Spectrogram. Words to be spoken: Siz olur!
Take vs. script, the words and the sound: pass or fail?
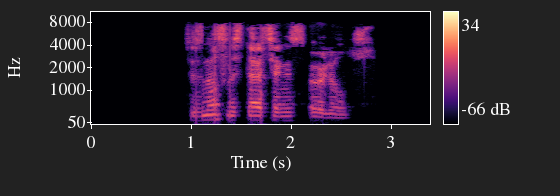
fail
